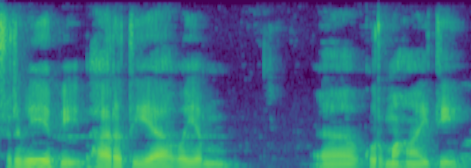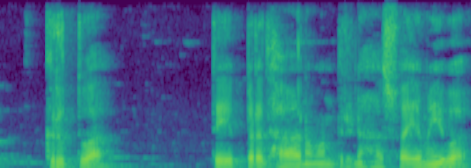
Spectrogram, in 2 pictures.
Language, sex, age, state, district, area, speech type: Sanskrit, male, 45-60, Karnataka, Uttara Kannada, rural, spontaneous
